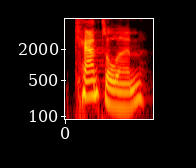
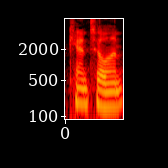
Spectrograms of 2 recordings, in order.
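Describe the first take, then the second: First: It is said with an Irish accent. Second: It is said with an American accent.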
